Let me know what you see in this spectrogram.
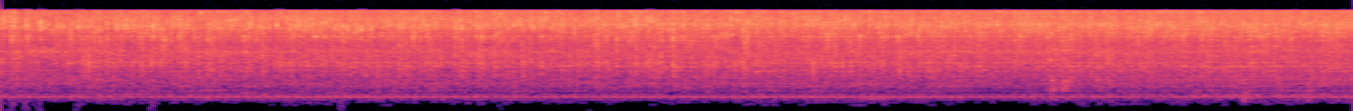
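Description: Chicken kofta meatballs frying in shallow oil in an aluminium karahi, making a steady, even sizzle, with a faint steady hum underneath. The oil is only lightly heated, so the sizzle is gentle.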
